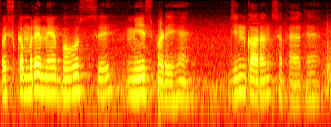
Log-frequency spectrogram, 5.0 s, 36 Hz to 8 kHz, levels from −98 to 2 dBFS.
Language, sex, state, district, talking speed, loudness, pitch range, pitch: Hindi, male, Delhi, New Delhi, 145 wpm, -19 LUFS, 130-155 Hz, 145 Hz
